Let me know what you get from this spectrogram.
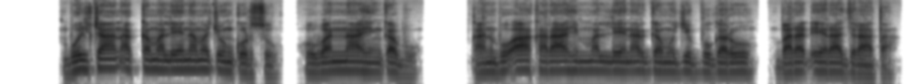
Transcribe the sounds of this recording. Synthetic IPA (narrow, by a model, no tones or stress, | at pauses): bʊlt͡ʃaːnɐkːɐmɐle̞ːnɐmɐt͡ʃʼʊŋkʼʊɾsʊ | hʊbɐnːaːhɪŋkʼɐbʊ | kɐnbʊʔaːkɐɾaːhɪnmɐlːe̞ːnɐɾɡɐmʊd͡ʒɪbːʊɡɐɾuː | bɐɾɐᶑe̞ːɾaːd͡ʒɪɾaːt̪ɐ̥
